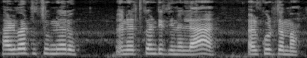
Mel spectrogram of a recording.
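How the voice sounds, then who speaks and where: A woman's voice: mid-range voice, little pitch movement, quick pace, mellow, lo-fi sound, close to an everyday voice. A woman acting a desperate estranged father who begs to hold his baby son, deferential and pleading, with a Chikkaballapur Kannada accent, in an amateur family drama. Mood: tender. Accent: Kannada of Chikkaballapur area. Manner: pleading, deferential, keeps saying madam.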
